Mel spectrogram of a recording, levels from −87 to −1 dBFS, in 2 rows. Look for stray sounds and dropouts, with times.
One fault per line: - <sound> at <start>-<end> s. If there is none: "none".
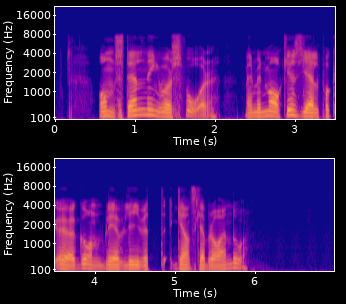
none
